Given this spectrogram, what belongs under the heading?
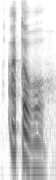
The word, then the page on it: atobo: Apatani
